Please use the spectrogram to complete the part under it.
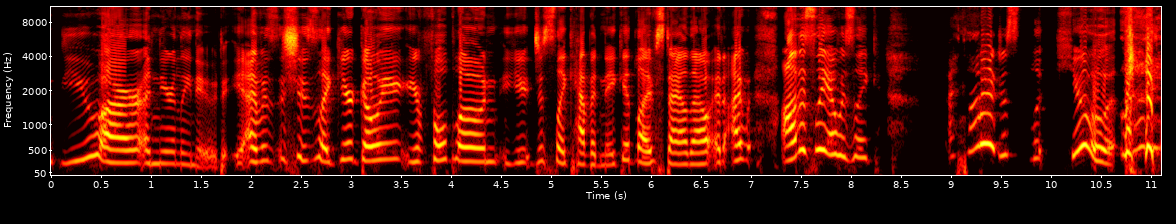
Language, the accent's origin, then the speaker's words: English; Michigan, United States; and I grew up in Michigan, very rural Michigan, and I, very conservative, very buttoned up.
